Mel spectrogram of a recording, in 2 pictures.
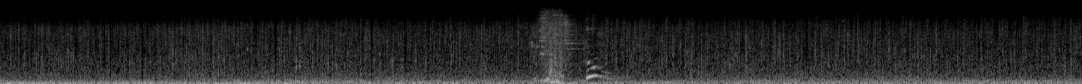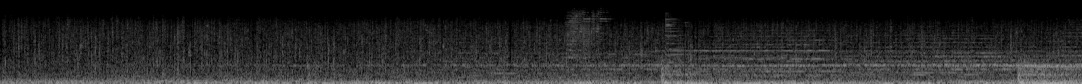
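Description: Flames roar and crackle steadily.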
